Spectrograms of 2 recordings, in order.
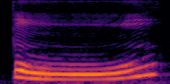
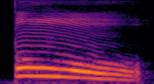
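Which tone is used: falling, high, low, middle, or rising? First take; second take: rising; falling. First: The pitch rises across the syllable. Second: The pitch falls across the syllable. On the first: "rising tone" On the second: "falling tone"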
